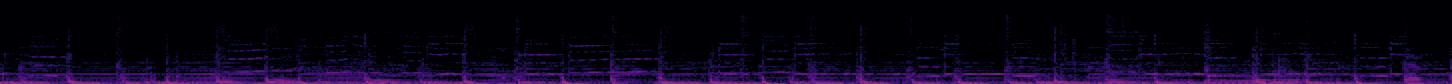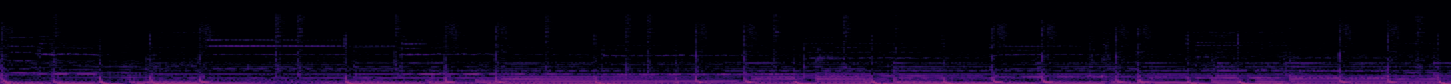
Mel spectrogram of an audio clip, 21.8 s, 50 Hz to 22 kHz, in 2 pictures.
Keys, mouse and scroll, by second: 11.9 click.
